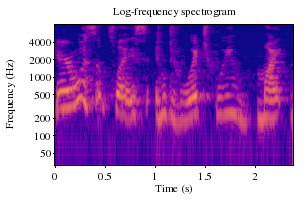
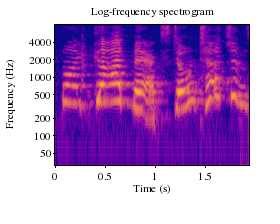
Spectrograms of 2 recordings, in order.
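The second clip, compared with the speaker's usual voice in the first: higher, louder urgent cry of alarm; alarmed warning; 8 semitones higher, 10 dB louder than usual. Acted. Old miner warning Max off the dynamite, alarmed and loud. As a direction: stop him before he touches it.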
